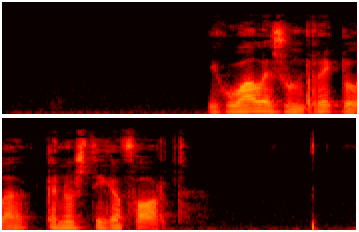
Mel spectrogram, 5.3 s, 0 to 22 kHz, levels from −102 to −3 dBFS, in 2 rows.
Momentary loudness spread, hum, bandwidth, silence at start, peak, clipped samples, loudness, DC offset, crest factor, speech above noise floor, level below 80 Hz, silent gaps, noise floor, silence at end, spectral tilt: 18 LU; none; 13.5 kHz; 1.55 s; -26 dBFS; under 0.1%; -45 LUFS; under 0.1%; 22 dB; 43 dB; -76 dBFS; none; -88 dBFS; 1.3 s; -3.5 dB/octave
